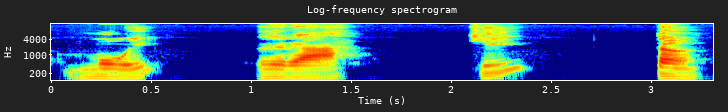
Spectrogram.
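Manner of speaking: Mui, ra, qui, tan split with clear pauses; teacher counting syllables aloud for the class. Shown as a demonstration. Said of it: "E aí você conta as demais".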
